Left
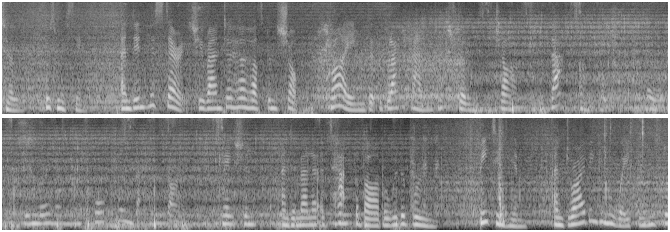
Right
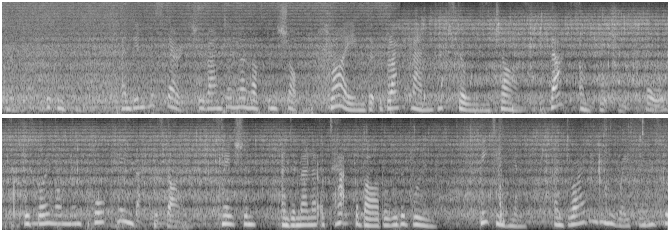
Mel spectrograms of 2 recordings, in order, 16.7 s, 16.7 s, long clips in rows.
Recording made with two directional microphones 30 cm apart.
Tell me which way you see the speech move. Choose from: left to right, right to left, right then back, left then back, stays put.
right then back.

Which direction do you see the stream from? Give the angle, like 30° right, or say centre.
70° right.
